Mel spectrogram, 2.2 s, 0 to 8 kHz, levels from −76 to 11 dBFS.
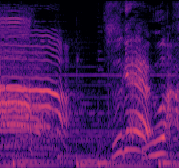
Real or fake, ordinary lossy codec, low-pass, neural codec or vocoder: real; none; none; none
